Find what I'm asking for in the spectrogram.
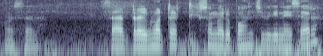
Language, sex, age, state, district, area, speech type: Odia, male, 18-30, Odisha, Rayagada, rural, spontaneous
